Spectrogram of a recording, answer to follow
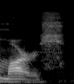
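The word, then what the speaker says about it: Magrs: Oh, actually, I think Nick Briggs pronounces his name as Paul Mars.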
